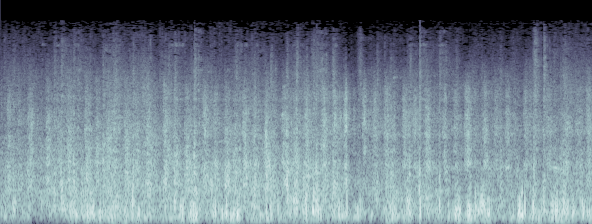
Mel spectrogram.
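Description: Durango and Silverton narrow-gauge steam train running, its cars' wheels rumbling on the track with many quick, irregular knocks from the rails, heard from an open observation car.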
